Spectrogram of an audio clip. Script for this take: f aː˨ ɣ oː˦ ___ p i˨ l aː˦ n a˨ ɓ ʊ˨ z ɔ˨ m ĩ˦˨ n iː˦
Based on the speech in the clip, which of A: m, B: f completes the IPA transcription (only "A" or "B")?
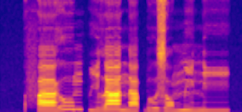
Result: A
